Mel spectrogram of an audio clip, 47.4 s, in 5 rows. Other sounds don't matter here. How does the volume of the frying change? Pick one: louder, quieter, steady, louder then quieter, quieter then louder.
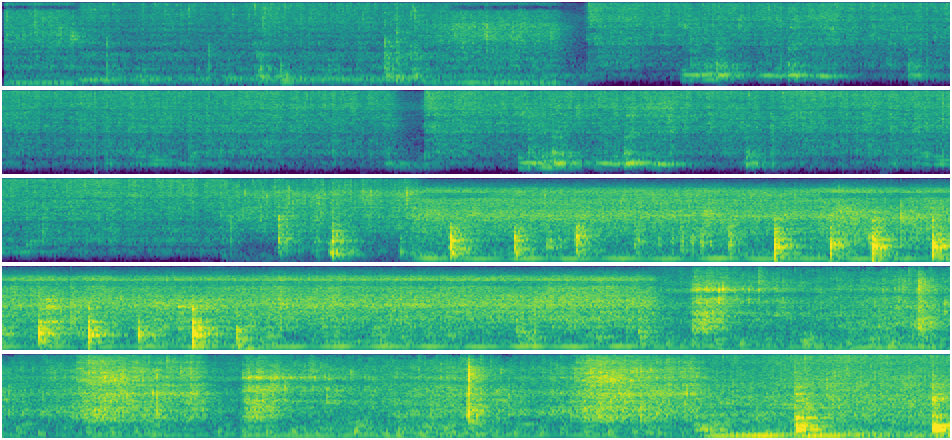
louder.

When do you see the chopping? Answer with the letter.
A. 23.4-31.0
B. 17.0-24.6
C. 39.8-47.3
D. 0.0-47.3
A.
